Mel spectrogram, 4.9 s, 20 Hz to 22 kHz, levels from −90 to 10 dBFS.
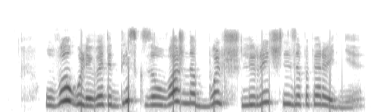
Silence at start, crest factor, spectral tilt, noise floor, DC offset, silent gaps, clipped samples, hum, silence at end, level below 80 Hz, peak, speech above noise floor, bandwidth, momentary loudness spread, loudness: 0.6 s; 20 dB; -2.5 dB/octave; -70 dBFS; under 0.1%; none; under 0.1%; none; 0.35 s; -70 dBFS; -14 dBFS; 36 dB; 8 kHz; 11 LU; -34 LUFS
